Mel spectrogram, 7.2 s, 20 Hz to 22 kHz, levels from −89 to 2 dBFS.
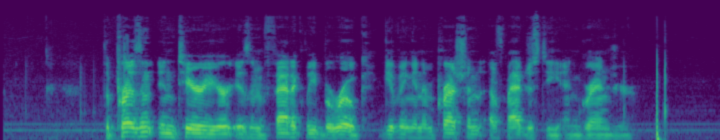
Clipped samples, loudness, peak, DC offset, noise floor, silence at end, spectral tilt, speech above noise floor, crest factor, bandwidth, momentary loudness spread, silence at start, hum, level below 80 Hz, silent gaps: under 0.1%; -20 LUFS; -2 dBFS; under 0.1%; -56 dBFS; 0.6 s; -5 dB/octave; 36 dB; 20 dB; 14 kHz; 13 LU; 1.05 s; none; -44 dBFS; none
